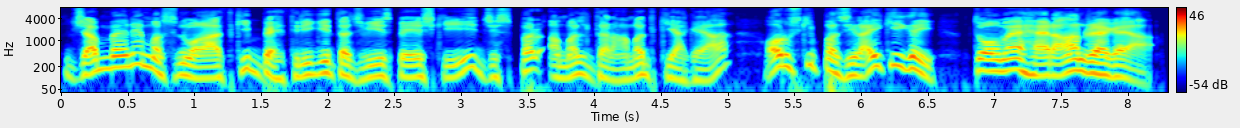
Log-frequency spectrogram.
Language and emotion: Urdu, happy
